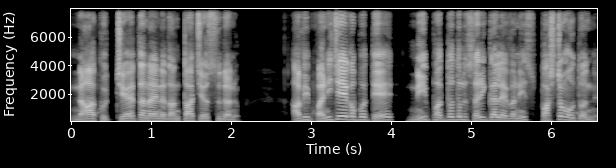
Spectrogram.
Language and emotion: Telugu, angry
